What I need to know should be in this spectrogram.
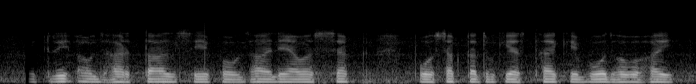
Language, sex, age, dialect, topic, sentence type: Magahi, male, 18-24, Southern, agriculture, statement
